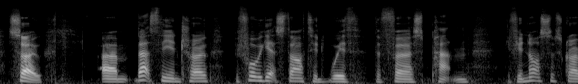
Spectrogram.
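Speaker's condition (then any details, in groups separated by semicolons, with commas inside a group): No condition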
